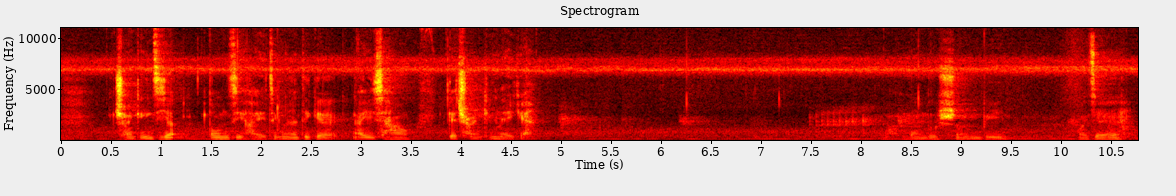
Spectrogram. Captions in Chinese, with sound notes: 場景之一 當時在製作一些偽鈔的場景 (動物叫聲) 看到上面 或者...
